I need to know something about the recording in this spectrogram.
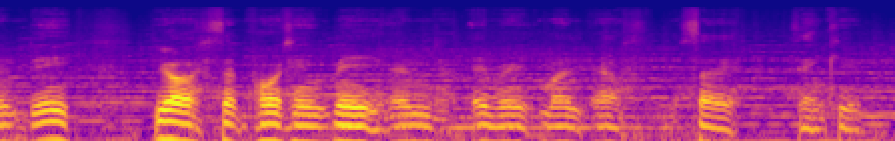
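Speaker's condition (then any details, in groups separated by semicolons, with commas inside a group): Motor neurone disease; diagnosed at age 42, no effective treatment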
